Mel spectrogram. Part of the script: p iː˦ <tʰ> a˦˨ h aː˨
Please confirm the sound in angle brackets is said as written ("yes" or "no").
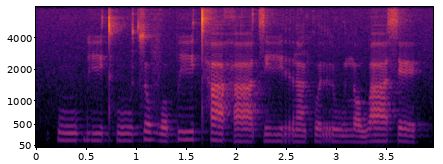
yes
